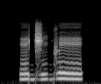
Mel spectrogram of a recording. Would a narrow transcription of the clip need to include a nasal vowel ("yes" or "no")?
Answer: no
